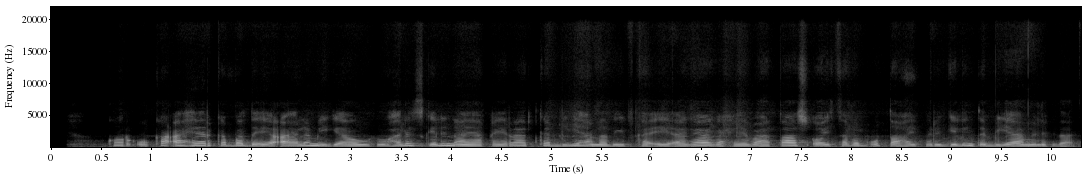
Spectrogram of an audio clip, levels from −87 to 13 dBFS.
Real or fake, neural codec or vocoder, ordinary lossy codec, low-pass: fake; autoencoder, 48 kHz, 128 numbers a frame, DAC-VAE, trained on Japanese speech; none; 19.8 kHz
